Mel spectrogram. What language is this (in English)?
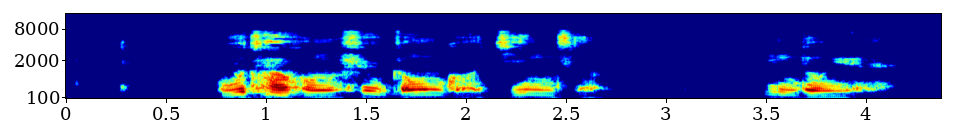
Chinese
